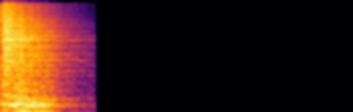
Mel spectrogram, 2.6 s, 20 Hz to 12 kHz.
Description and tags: Digi gun3
hi-hat distorted
digital, fx, harsh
